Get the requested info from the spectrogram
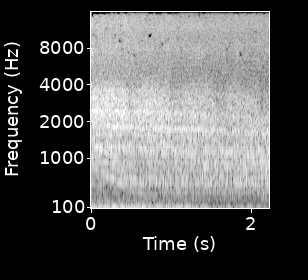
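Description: Electronic music breakdown: a noisy whoosh with a tone sweeping down in pitch, like a jet passing, while the deep bass thins out toward the end.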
